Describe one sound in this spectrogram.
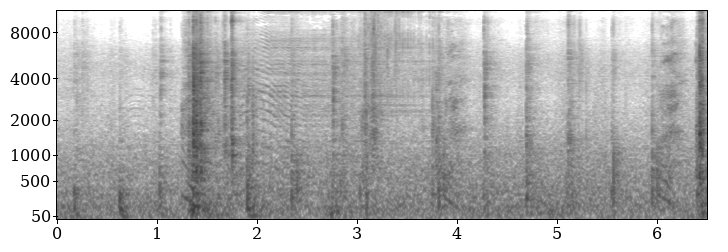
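Footsteps thud and creak on wooden floorboards.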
